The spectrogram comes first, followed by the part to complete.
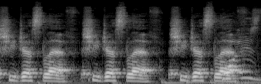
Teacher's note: in a word like West you might hear it pronounced as Wes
